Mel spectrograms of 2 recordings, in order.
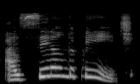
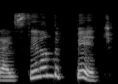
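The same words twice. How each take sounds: First: The words are pronounced carefully and clearly. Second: The words are pronounced carelessly and sloppily. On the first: The speaker calls it right. "I try to say" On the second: The speaker calls it wrong. "instead of that, I said"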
